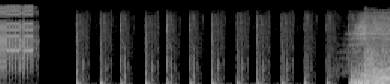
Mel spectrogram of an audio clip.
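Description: Quick footsteps tap as a game character runs.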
